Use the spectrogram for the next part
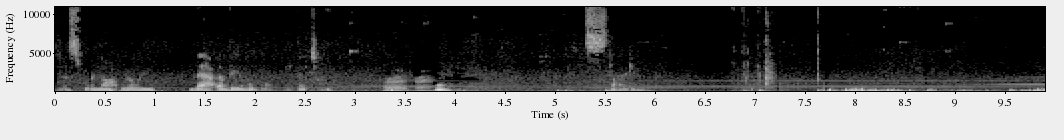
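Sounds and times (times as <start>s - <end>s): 
wind gusts buffeting outdoors: 0.0s - 6.2s, 6.9s - 9.8s
steady hum: 0.0s - 9.8s
speech: 0.2s - 4.2s, 5.3s - 6.0s.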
